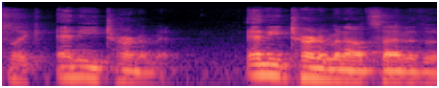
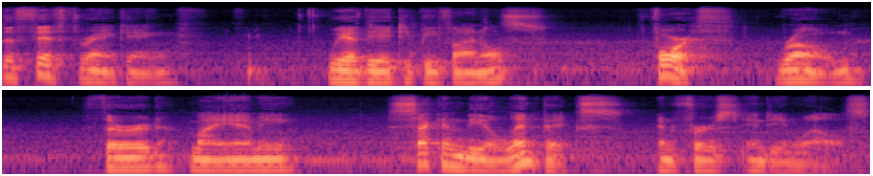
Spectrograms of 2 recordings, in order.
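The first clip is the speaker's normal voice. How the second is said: energetic big-event announcer voice. Asked by the other speaker to read the ranking list in an announcer voice. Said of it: "do it in your announcer voice".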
